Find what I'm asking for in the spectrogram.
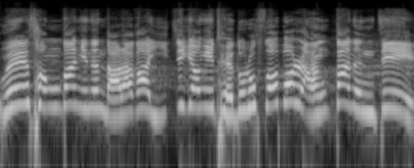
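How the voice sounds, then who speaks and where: Lively intonation and an extremely high pitch mark this woman's raised, projected voice. She goes at a fairly slow pace against noticeable background noise. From Gyeonggi Province, South Korea. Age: 20s. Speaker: rally speaker. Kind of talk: political rally speech. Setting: outdoors.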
